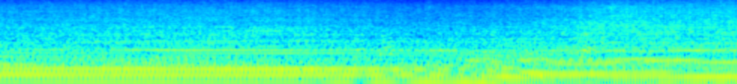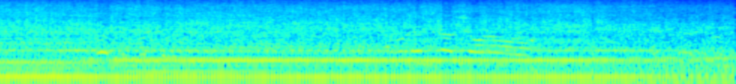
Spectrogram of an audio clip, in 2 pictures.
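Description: An engine-driven generator hums and rattles steadily close by.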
